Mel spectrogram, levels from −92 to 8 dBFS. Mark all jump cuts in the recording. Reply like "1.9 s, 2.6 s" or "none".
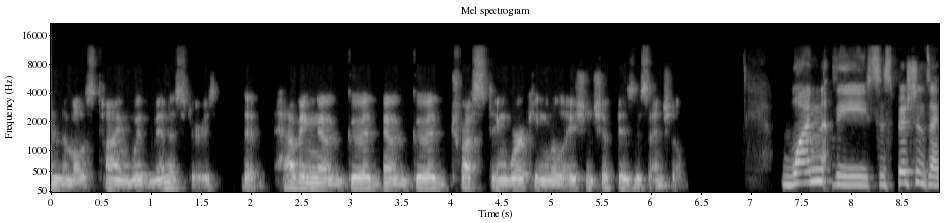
1.8 s, 3.3 s, 5.6 s, 7.8 s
